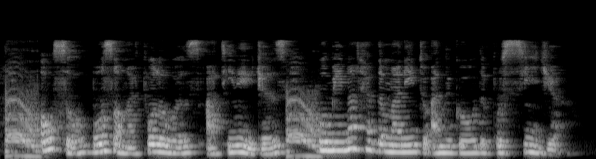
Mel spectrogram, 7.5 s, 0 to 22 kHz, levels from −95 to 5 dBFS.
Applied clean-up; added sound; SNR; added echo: classical method WPE with log-MMSE.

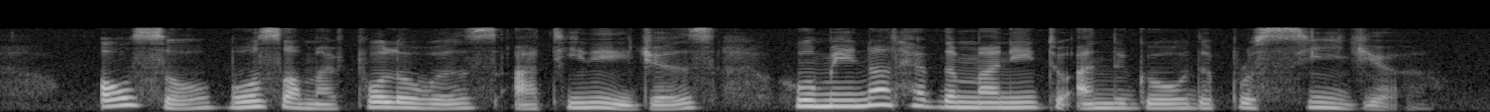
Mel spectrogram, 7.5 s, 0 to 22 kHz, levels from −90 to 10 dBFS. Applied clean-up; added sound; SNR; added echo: none; none; none; none.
